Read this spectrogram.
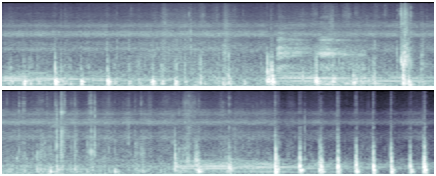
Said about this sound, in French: Ah oui, alors le son du poivron.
